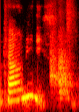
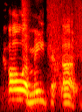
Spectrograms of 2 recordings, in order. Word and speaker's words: Calamides: Say his name right. It's Calamides. It's call a me to us.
